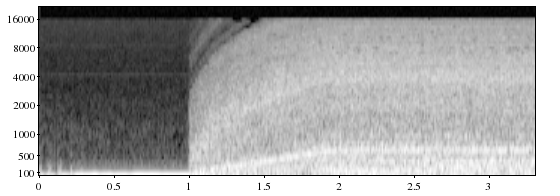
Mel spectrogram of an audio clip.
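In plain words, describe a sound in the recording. A racing car engine idles.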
